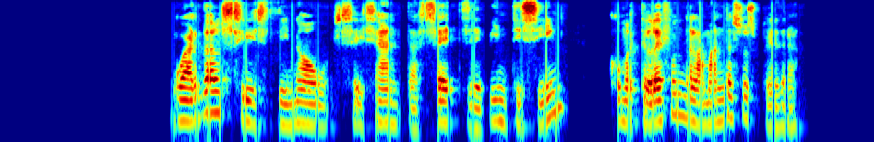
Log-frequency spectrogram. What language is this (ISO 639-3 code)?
cat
